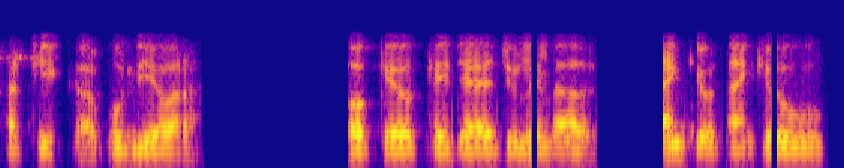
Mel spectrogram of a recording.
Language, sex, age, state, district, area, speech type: Sindhi, male, 60+, Maharashtra, Mumbai Suburban, urban, conversation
